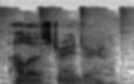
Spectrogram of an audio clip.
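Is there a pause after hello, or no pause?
no pause. It is said straight through, without a pause.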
